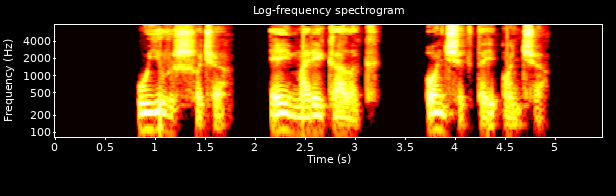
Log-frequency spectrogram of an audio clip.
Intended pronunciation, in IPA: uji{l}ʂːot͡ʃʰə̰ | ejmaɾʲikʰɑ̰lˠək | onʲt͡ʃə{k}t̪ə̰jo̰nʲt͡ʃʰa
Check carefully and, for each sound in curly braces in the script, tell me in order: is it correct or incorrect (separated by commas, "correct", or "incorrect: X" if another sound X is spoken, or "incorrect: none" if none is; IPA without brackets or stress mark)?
correct, correct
